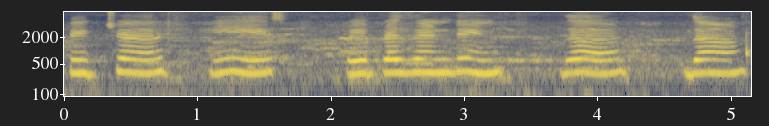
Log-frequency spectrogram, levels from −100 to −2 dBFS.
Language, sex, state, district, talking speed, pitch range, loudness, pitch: English, female, Andhra Pradesh, Sri Satya Sai, 70 wpm, 310-330 Hz, -14 LUFS, 320 Hz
